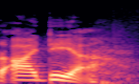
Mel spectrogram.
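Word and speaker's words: Eyedea: Have you heard of a guy called Idea? But it's spelled like I, like E-Y-E, and then Dia.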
